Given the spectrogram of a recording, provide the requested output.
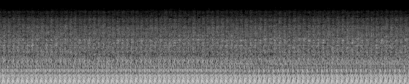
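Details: WWII Chore Horse 300-watt battery charging set, model CH1 395-5, original 1940-41 paint, after slight throttle-screw adjustment: steady, even single-cylinder thump about three and a half beats a second, no misfires or knocks; smooth and healthy, works great.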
